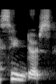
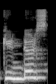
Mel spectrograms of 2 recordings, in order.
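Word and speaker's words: cinders: एक वर्ड आया है सिंडर्स, तो यहाँ पे हम स यूज कर रहे हैं ना, सी को हम सिंडर्स पढ़ रहे हैं, स से प्रोनाउंस कर रहे हैं, किंडर्स नहीं पढ़ रहे हैं।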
